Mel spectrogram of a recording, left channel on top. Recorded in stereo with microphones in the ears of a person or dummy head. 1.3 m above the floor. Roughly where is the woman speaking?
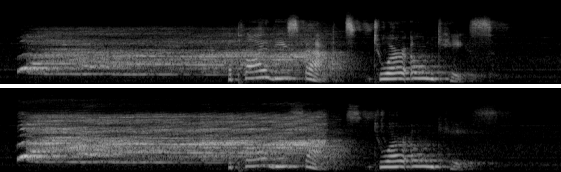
Left.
